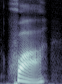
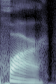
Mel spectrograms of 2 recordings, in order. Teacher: We don't just awkwardly tack an R onto the end, the entire vowel structure of the syllable assimilates and rolls backward toward the throat. It's basically an economy of effort by our speech organs, creating a softer, much more fluid sound that is highly characteristic of certain Mandarin dialects. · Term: erhua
